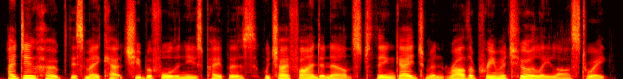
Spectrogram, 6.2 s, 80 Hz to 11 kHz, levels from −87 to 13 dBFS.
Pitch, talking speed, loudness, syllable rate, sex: 185 Hz, 190 wpm, -17 LUFS, 5.7 syllables/s, female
